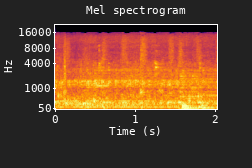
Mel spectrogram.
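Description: Rushing water and a low thump about one and a half seconds in as a round Brucker survival capsule, lowered fast on its cable, lands in the sea.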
